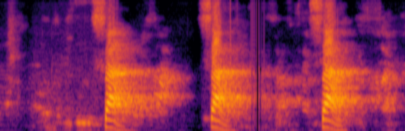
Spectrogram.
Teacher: ya kalau Sin dan Zai enggak kita angkat kita datarkan karena di dalam Sin dan Zai itu terdapat sifat istifal merendahnya lidah menjauh dari langit-langit · Sin dan zaai sama sama persis makhrajnya ujung lidah dengan gigi seri bawah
